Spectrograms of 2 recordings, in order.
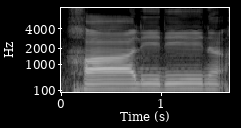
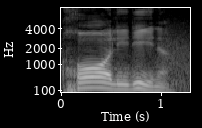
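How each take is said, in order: First: The kh sound is thin and light. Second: The kh sound is full and heavy. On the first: The speaker calls it wrong. "Membaca kha dengan tipis" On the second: The speaker calls it right.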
